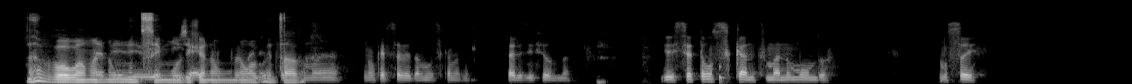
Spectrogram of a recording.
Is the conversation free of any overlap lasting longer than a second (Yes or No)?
No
